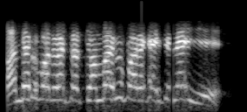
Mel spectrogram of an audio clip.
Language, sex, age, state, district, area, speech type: Telugu, female, 60+, Telangana, Jagtial, rural, conversation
